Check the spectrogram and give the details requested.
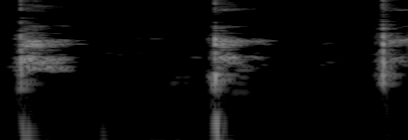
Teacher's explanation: So the P sound is a kiss with no vibration.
